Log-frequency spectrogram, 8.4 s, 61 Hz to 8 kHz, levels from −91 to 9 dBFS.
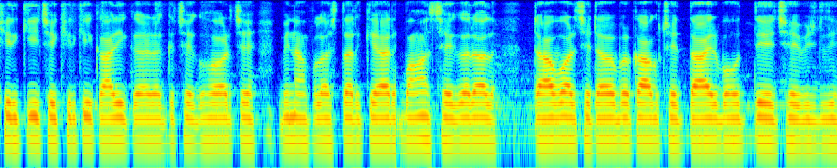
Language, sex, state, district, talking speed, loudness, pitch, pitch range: Hindi, male, Bihar, Samastipur, 195 wpm, -20 LUFS, 130 Hz, 130-135 Hz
